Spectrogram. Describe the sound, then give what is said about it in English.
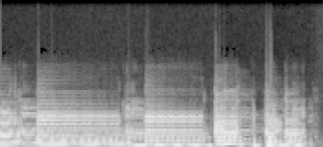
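Sustained electric guitar notes and chords played through a pedal's Leslie rotary speaker effect, swirling with rotary, chorus-like modulation, fairly loud with a few sharp changes in the last second and no voices. “And this thing, you can tell the pedal, like, controls the speed of the Leslie.”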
